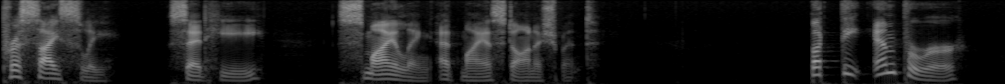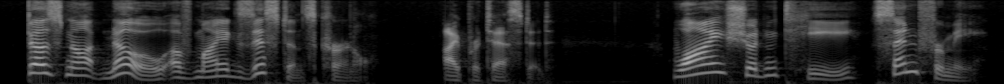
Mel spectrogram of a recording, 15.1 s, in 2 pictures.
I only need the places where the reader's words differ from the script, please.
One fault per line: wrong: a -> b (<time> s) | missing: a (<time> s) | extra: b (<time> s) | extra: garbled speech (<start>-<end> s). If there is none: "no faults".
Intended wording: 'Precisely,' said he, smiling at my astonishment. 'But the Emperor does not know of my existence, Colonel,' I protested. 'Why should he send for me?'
wrong: should -> shouldn't (13.0 s)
